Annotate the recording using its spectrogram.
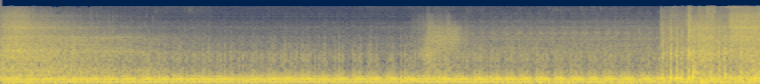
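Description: A race car engine idles with a steady hum.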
